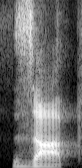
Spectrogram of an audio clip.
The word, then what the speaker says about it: Zop: Is that pronounced Zop? Zop.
